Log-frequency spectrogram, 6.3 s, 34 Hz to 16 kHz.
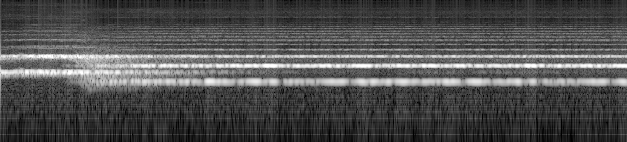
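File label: Voices, INTERVALS, 5TH DOWN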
